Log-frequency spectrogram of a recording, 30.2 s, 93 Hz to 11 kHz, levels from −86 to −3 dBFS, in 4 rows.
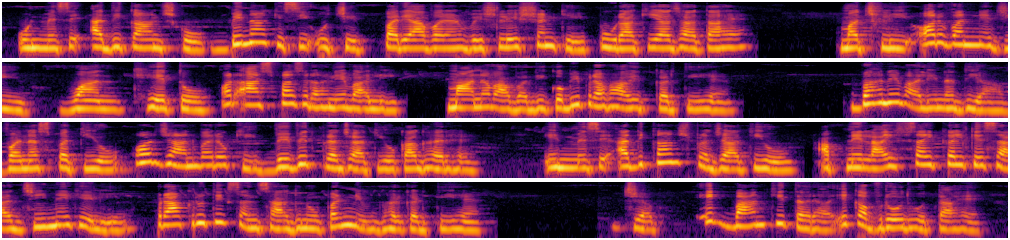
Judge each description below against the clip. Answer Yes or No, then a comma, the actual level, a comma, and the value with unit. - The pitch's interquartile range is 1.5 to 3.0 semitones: No, average, 3.9 semitones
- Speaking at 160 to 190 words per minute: No, average, 140 wpm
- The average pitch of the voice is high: Yes, high, 225 Hz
